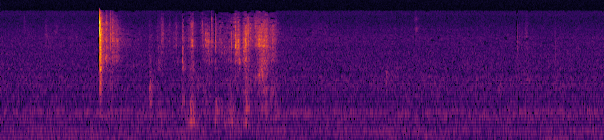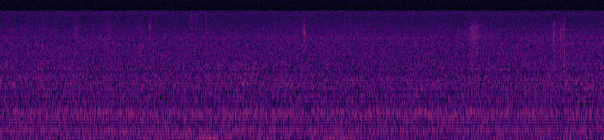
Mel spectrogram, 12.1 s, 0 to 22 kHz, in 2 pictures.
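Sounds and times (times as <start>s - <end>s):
steady low hum: 0.0s - 12.0s
small clicks and scrapes: 1.0s - 2.9s.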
